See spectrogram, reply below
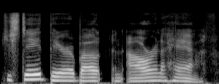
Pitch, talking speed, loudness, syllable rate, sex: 170 Hz, 245 wpm, -16 LUFS, 5.6 syllables/s, female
